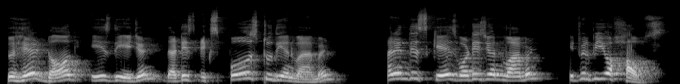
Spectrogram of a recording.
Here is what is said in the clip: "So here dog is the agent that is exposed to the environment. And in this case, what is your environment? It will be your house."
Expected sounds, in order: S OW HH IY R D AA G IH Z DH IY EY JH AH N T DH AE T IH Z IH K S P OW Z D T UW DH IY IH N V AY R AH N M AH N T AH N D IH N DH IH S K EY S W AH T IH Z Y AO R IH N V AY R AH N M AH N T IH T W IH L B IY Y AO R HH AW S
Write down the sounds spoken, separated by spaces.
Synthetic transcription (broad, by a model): S OW HH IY R D AA G IH Z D IY EY JH AH N T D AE T IH Z IH K S P OW Z D T UW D IY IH N V AY AH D M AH N T AH N D IH N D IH S K EY S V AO T IH Z Y AO R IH N V AY AH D M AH N T IH T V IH L B IY Y AO R HH AW S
